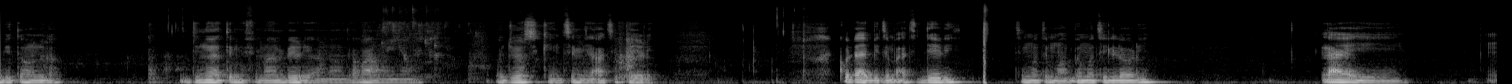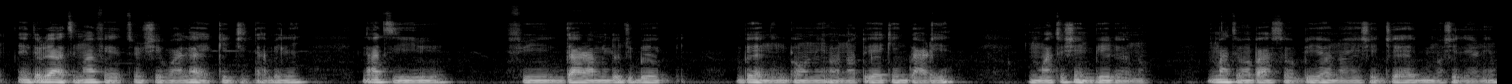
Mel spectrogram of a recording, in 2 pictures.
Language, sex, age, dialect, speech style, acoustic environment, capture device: Yoruba, male, 25-34, Nigeria - Lagos Yoruba, excited; relaxed; focused, silence, mobile / Linux / Chrome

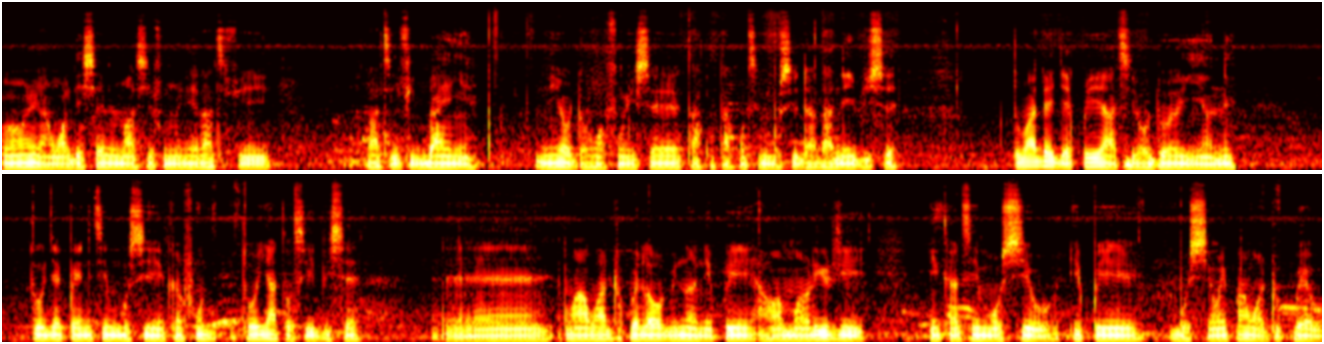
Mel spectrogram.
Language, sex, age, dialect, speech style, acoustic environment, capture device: Yoruba, male, 25-34, Nigeria - Lagos Yoruba, happy, nature, mobile / Linux / Chrome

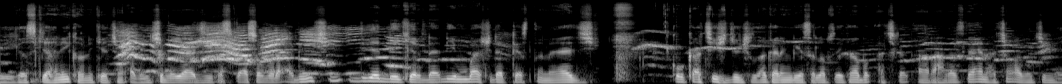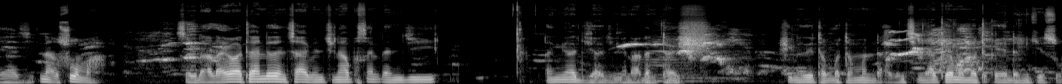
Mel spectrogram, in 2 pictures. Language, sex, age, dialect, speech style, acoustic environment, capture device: Hausa, male, 25-34, Nigeria - Katsina, nervous; excited; focused; relaxed; tired; anxious; happy; stressed, people talking; music; nature; silence; traffic; construction; appliances, mobile / Linux / Chrome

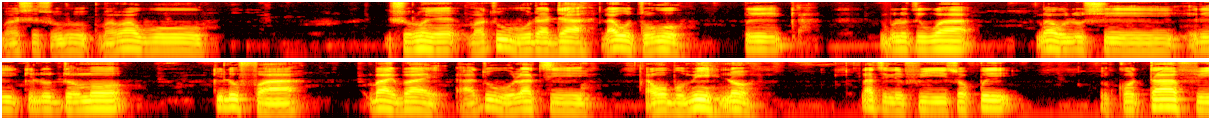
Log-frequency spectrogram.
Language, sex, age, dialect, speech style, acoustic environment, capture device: Yoruba, male, 35-44, Nigeria - Lagos Yoruba, relaxed, silence; nature, mobile / Linux / Chrome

